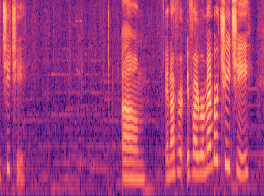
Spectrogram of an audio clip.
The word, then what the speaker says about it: Qi: I keep forgetting that in Chinese, a Q is a chi sound or a ch, because that's why kui or kiki or however you mispronounce it is actually chi.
